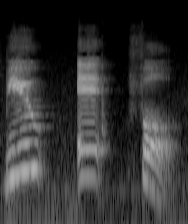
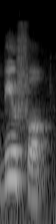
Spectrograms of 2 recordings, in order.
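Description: First: The word is said with three full syllables. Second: The word is squeezed into two syllables. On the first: "British people will say beautiful. Three syllables" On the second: "[name] and [name] just say beautiful. Two syllables"

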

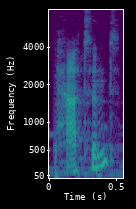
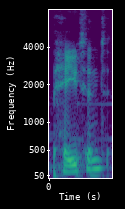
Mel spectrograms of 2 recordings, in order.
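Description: First: The word has an American-style pronunciation. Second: The word has an Irish-style pronunciation. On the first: "you guys prefer me to say patent" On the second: "It's an Irish accent"

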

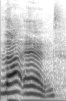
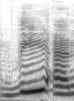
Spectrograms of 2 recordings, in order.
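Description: First: The word 'the' has a weak, reduced vowel. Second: The word 'the' has a full, stressed vowel.

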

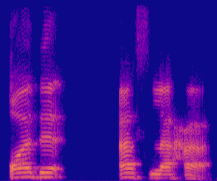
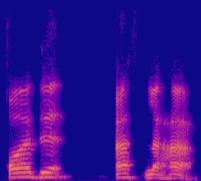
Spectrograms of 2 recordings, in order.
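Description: First: A glottal stop separates qad from aflaha. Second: The same.

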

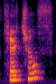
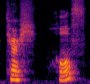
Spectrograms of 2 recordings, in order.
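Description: First: The name is said as one simple word. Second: The name is said as two joined parts. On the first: The speaker calls it wrong. "I've been pronouncing as Kirchhoff for the longest time" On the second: The speaker calls it right. "the correct pronunciation of this treats this as basically two-word compound word"

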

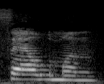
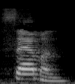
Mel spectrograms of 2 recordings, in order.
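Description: First: An L sound is pronounced before the M. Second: No L sound is pronounced before the M. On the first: The speaker calls it wrong. "он не читается сэлмон" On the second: The speaker calls it right. "эл не читается"

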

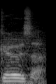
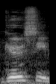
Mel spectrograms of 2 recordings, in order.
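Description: First: It is said as go-zuh, ending in uh. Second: It is said as goosey, ending in ee. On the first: The speaker calls it right. "it's pronounced go-zuh. I googled it" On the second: The speaker calls it wrong. "I've been calling it like goosey beer my whole life"

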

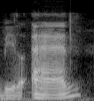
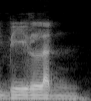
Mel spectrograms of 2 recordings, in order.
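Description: First: The word 'and' is pronounced in full. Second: The word 'and' is reduced and linked. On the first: "Mereka tidak bilang" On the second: "tapi Billen"

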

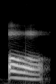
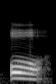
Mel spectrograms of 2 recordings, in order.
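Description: First: The vowel sounds between a and o. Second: The vowel sounds like a rounded o. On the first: The speaker calls it right. "Onların ortası karışımı. Mesela şu" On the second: The speaker calls it wrong. "Mesela şöyle değil"

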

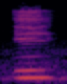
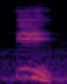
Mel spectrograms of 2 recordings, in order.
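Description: First: The syllable has a high level tone. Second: The syllable has a falling tone. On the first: "number one, the first tones" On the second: "4 tones"

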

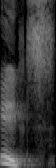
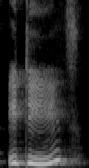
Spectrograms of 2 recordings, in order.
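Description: First: It is said as one contracted syllable. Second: It is said as two full words. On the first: "सो ज sound किंवा झ sound तयार होत असतो" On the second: "तसंच इट इज"

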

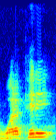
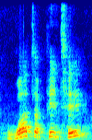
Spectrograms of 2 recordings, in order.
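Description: First: It is said in an American accent. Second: It is said in a British accent. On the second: "británico"

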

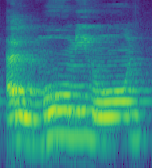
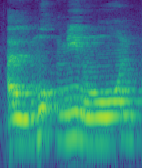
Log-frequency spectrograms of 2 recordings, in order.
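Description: No difference in how they are said.

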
